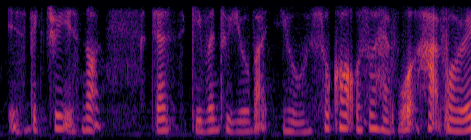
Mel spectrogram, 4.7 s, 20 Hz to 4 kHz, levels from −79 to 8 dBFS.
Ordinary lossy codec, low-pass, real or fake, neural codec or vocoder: none; 3.6 kHz; real; none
